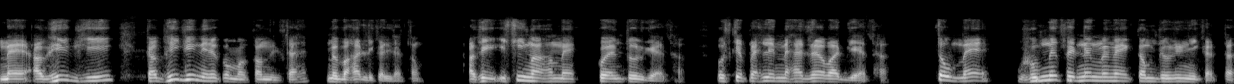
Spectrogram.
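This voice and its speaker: An ordinary speaking voice with lively intonation. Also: man. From Chhattisgarh, India (Bilaspur). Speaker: author. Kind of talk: interview.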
